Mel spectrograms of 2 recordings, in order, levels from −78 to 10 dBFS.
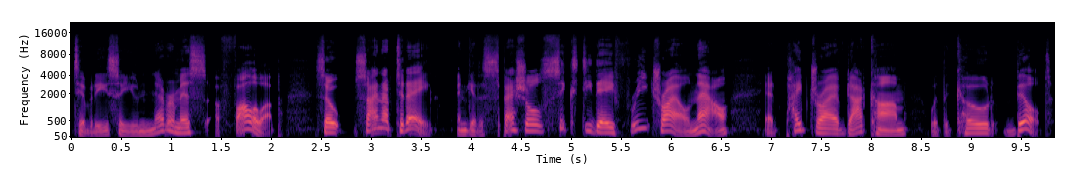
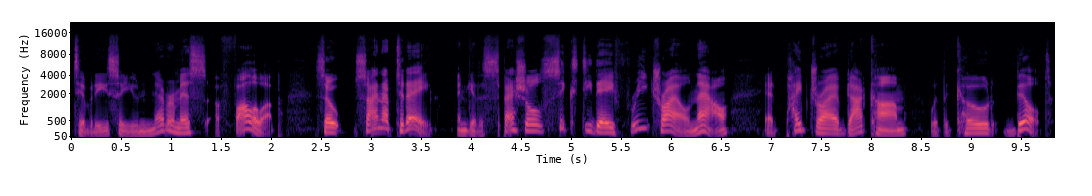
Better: neither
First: none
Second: none

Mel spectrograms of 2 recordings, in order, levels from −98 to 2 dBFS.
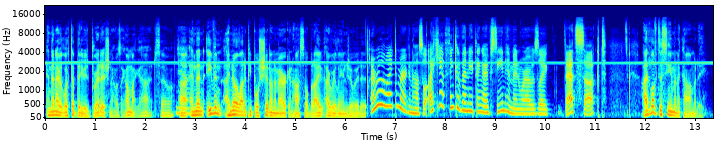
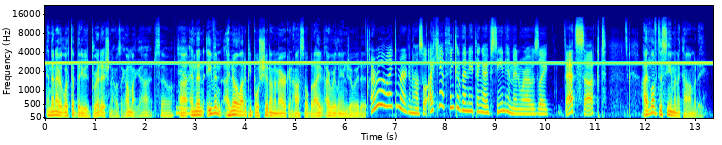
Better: first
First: high-pitched whine; faint; throughout; 2.5 kHz, 25 dB below the speech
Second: high-pitched whine; loud; throughout; 2.5 kHz, 8 dB below the speech

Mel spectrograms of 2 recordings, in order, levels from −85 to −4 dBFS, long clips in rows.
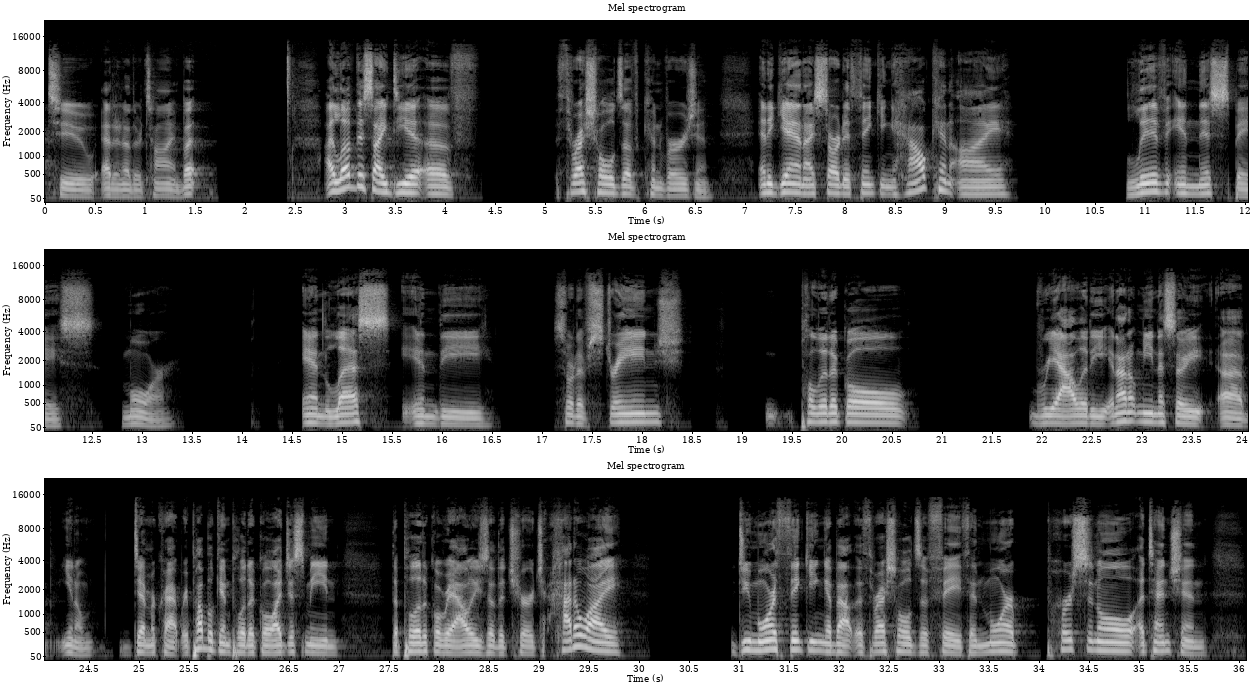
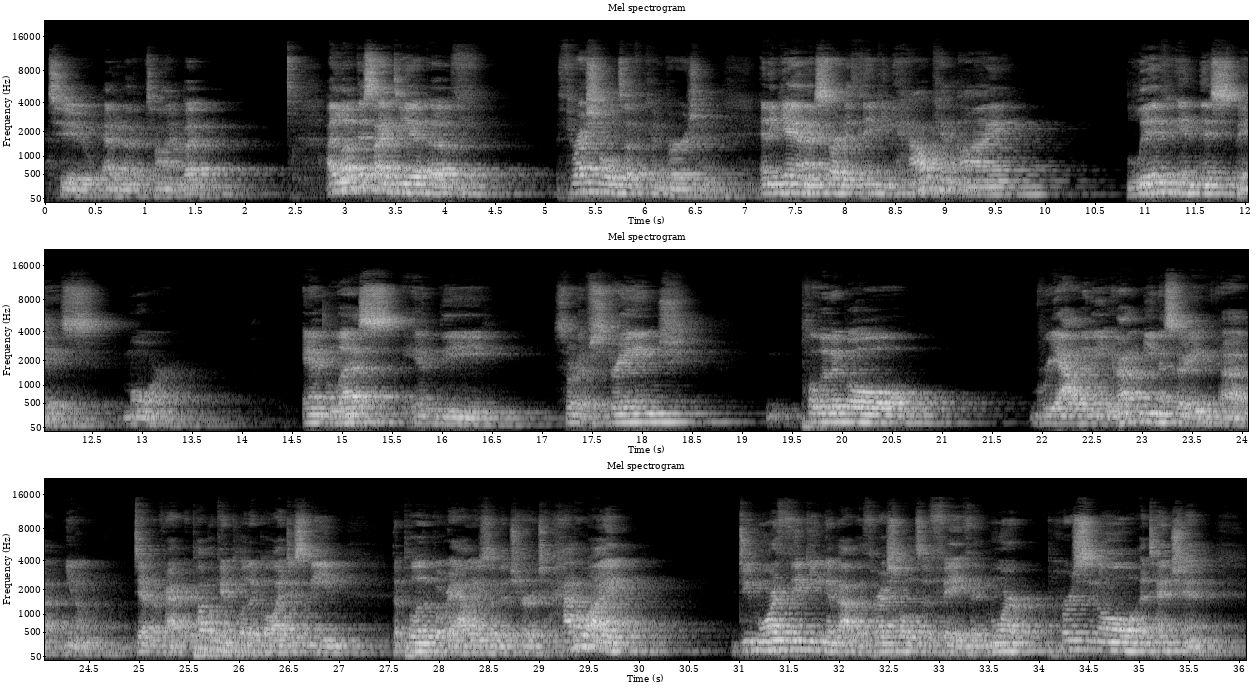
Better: first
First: none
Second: room echo; noticeable; dies away in 1.2 s // off-mic speech; far

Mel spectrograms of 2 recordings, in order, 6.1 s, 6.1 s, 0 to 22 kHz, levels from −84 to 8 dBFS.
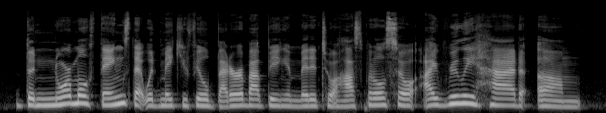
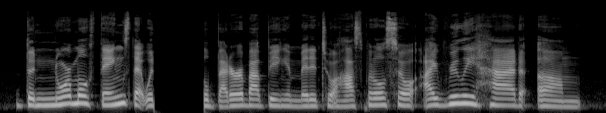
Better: first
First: none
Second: audio cutting out; at 1.5 s for 0.5 s

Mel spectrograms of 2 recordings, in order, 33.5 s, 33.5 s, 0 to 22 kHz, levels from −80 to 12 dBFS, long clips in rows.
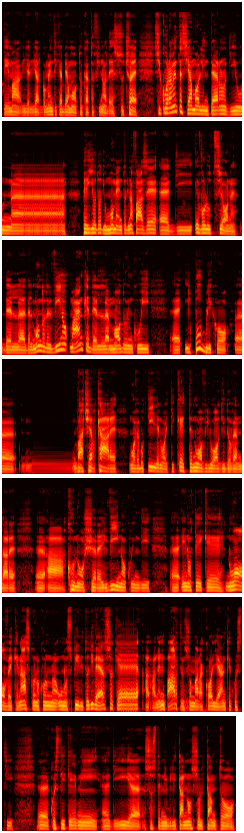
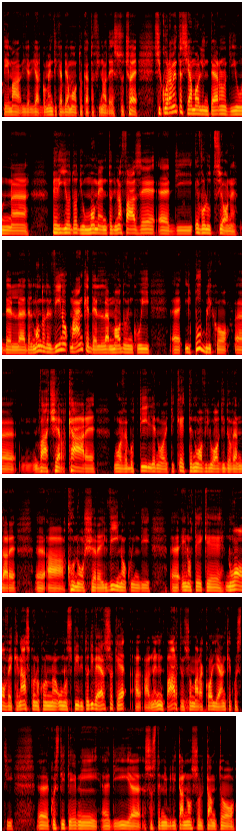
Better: second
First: audio freezing; at 5 s for 1 s, at 15 s for 1 s and at 26 s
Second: none

